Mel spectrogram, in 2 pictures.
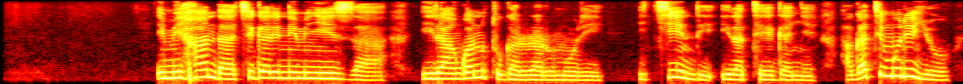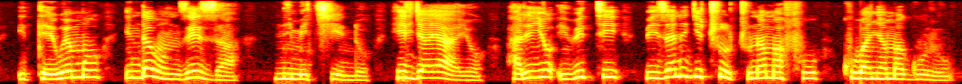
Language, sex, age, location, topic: Kinyarwanda, female, 25-35, Kigali, government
